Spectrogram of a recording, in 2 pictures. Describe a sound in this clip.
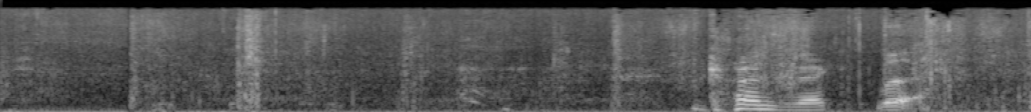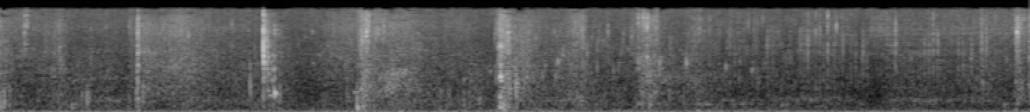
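Footsteps crunch on loose dirt and gravel.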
